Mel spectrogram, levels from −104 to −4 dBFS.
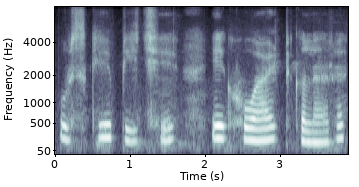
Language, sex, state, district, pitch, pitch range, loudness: Hindi, female, Bihar, Patna, 205 Hz, 185-225 Hz, -17 LUFS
